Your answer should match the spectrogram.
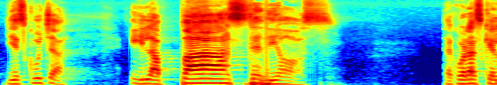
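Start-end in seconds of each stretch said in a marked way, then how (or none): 1.3-3.4 slow, loud, drawn-out "y la paz de Dios"; slow and solemn. Acted. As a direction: linger on every word. Slow scripture emphasis.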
